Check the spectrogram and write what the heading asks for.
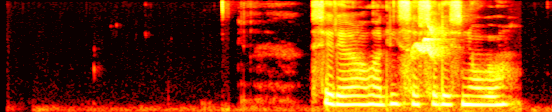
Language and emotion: Russian, neutral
